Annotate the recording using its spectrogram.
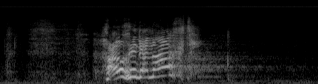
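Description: A woman cries out briefly.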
